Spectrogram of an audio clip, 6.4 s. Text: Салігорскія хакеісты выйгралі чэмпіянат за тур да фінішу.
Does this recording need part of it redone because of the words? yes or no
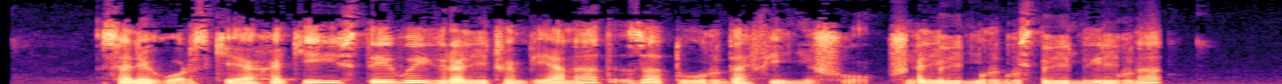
yes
